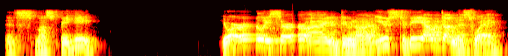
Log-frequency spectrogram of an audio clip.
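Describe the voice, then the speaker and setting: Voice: mid-range voice, sing-song, slow, a bit bright, dull audio. Swooping, echoey, swaggering young gallant acted out. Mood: challenging. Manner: declamatory, grandiose. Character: swaggering, ardent young gentleman soldier in period comedy. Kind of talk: theatrical Restoration play acting.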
